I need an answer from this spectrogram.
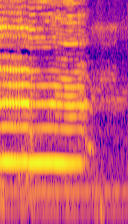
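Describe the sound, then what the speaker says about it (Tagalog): A loud rooster crows close by outside a shop, one long harmonic call that holds, then breaks off, followed by quiet. "Ingay ng manok na to."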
